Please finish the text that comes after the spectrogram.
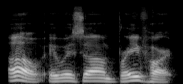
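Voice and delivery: ordinary talk, nothing marked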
